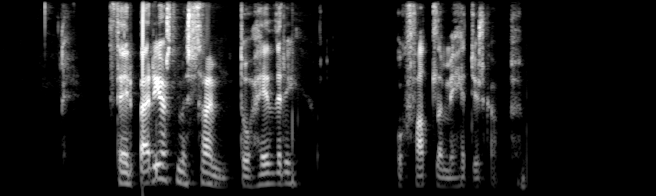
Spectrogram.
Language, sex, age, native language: Icelandic, male, 30-39, Icelandic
